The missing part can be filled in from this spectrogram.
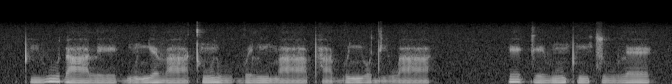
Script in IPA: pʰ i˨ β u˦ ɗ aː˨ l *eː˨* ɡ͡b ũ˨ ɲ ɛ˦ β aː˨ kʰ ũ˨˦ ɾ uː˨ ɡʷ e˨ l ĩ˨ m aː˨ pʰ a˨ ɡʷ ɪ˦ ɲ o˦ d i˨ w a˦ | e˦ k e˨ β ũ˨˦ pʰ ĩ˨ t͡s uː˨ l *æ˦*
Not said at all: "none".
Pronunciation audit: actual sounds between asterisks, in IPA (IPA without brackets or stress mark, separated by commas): eː˨, ɛ˦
